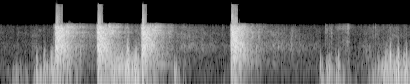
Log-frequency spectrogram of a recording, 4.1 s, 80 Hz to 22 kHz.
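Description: Smith & Wesson 22A .22 LR semi-automatic pistol firing three sharp shots within about two seconds, the first two close together, each trailing off in echo.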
